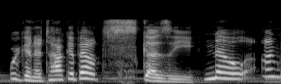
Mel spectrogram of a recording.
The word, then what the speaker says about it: SCSI: thus scuzzy was born scuzzy was supposed to be pronounced sexy but dale allen said scuzzy and it's stuck scuzzy stands for small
